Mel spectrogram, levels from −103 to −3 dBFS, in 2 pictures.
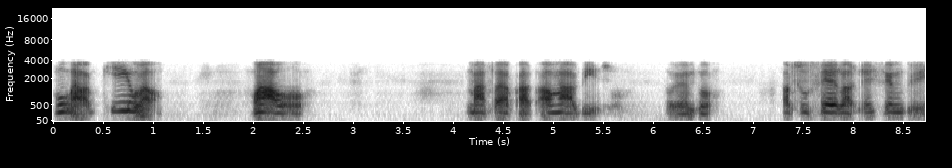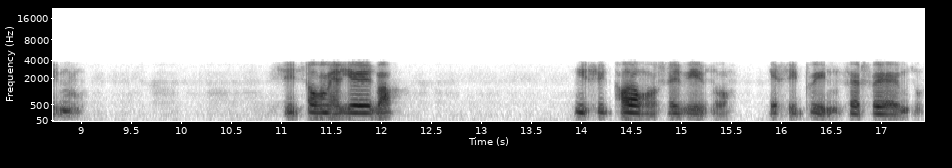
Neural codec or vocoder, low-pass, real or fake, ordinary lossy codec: autoencoder, 44.1 kHz, a latent of 192 numbers a frame, MeloTTS; 3.6 kHz; fake; Opus, 32 kbps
